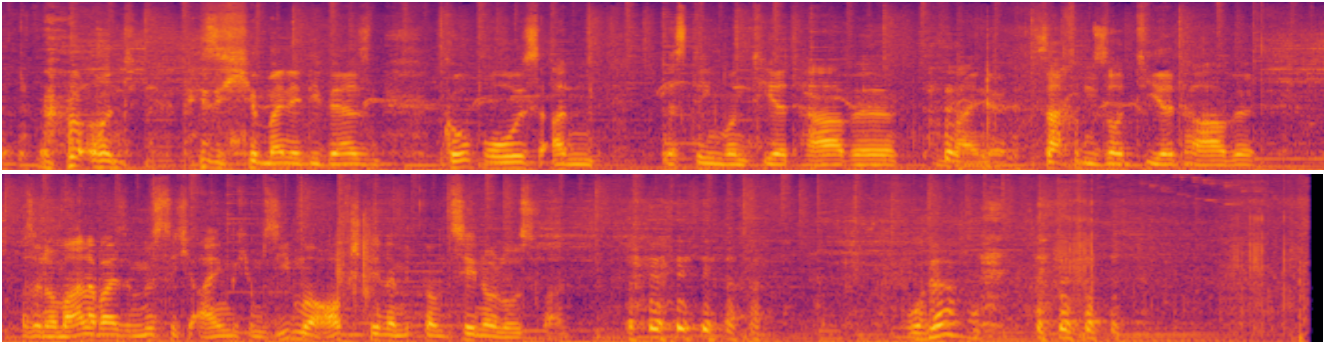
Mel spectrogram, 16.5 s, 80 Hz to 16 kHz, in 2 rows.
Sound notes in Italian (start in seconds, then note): 12.1 risate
